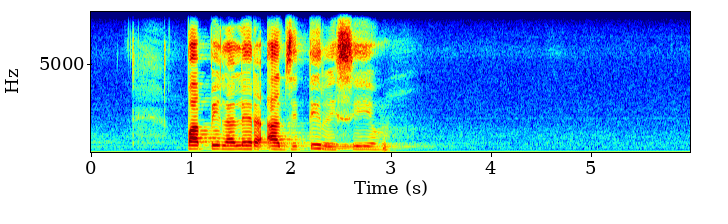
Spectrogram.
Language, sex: Tsonga, female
